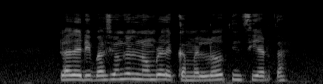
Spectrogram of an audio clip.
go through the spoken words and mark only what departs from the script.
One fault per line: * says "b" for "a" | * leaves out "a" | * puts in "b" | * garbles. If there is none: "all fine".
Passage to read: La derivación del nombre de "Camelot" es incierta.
* leaves out "es"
